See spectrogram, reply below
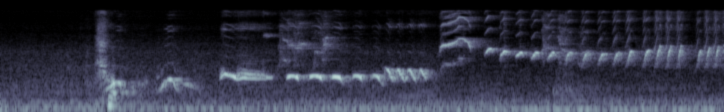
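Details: White-rumped shama, described as easily agitated, gives a few clear whistled notes, then slurred mid-pitched phrases and a rapid, high, trilled run of repeated notes toward the end.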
